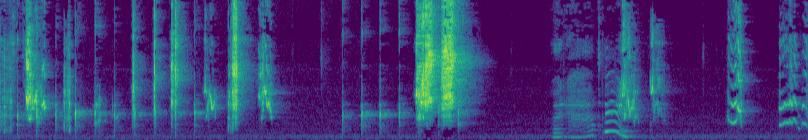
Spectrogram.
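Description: Pet budgerigar chirping and chattering in quick, short calls, with its loudest burst a little past four seconds in.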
